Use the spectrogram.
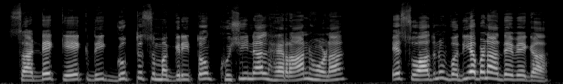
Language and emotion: Punjabi, surprised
